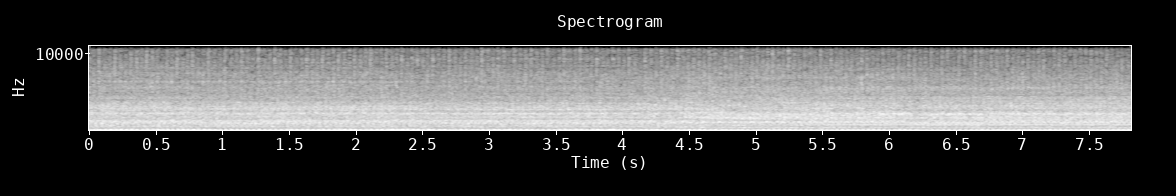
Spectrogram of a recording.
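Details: 2013 Triumph Tiger Explorer, 31,000 km, after a dealer valve clearance check and adjustment: steady idle with a light rapid ticking and rattle over the exhaust note, less than before but still noticeable, from an exhaust header leak.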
